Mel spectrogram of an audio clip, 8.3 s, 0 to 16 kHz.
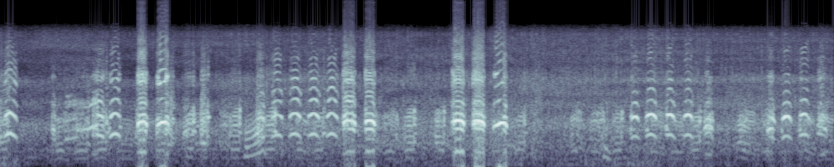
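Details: Flock of geese honking loudly and continuously beside a waterfall on a cold 26 February 2013, excited over bread; dense overlapping nasal honks, some very harsh and strong, crowding the whole stretch.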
